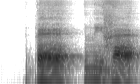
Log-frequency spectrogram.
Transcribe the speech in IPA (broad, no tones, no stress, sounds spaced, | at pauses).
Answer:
p ɛ | β i v æ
